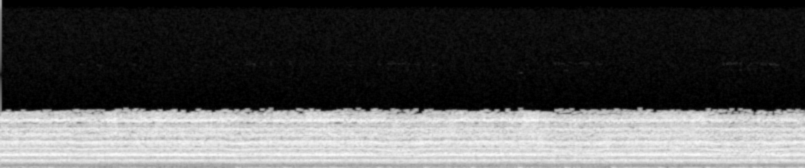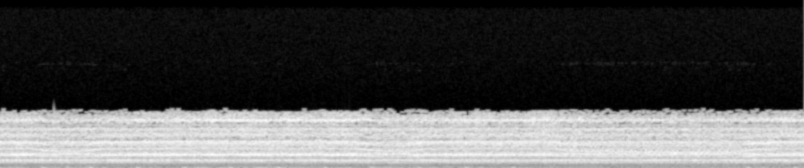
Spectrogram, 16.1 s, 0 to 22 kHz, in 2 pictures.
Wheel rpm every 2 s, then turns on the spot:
230, 230, 230, 230, 230, 230, 230, 210.
none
